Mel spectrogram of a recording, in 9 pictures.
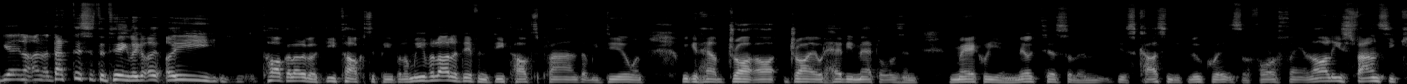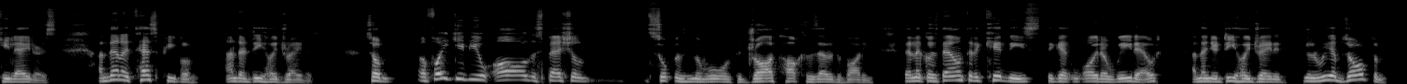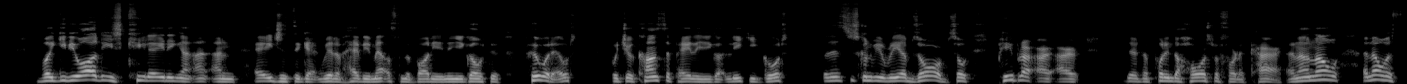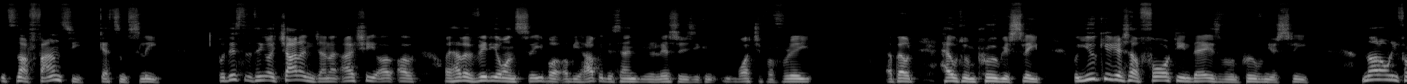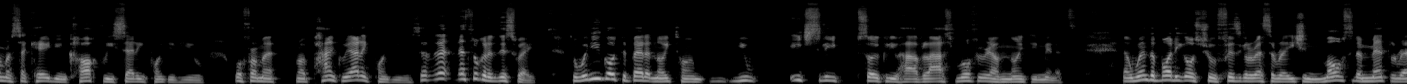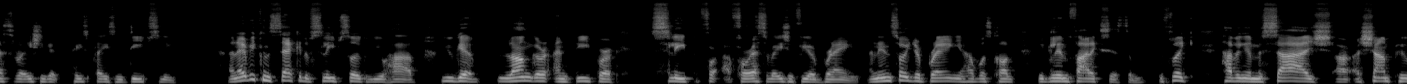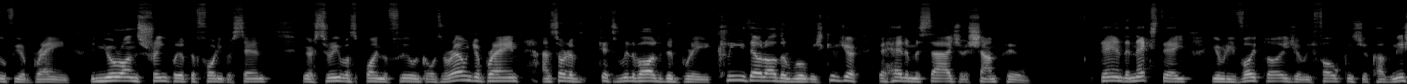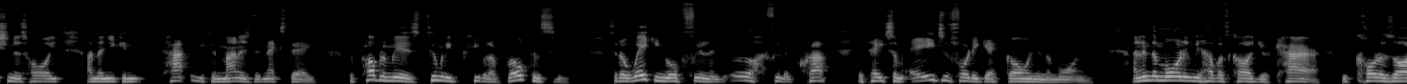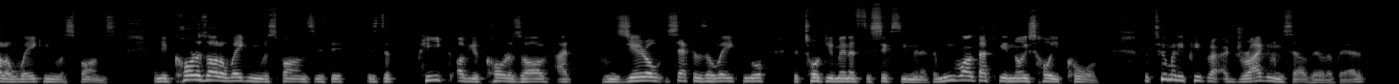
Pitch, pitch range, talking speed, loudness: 140 Hz, 125-165 Hz, 225 wpm, -31 LUFS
